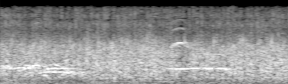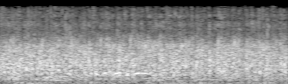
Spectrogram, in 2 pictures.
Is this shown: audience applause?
yes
